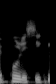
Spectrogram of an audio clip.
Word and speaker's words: Pulisic: no to szlaki przetarł Christian Pulisic, albo też Pulisic. Mam nadzieję, że też pomożesz nam to, y, Kasiu, y, rozstrzygnąć, y, bo, bo, bo tutaj spory powstają. Sam zawodnik kiedyś mówił o tym, że wymawia się Pulisic.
